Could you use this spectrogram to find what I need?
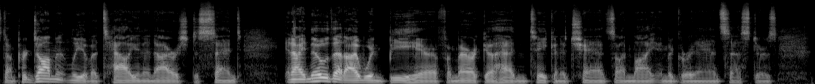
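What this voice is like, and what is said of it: American Northeast accent. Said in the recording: “it's probably obvious from my accent that I hail from the American Northeast”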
